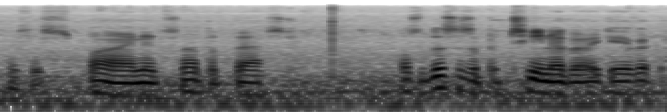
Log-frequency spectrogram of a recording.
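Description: A man's voice: on the low side, little pitch movement, a little fast, gravelly. A man casually talking to himself while he carves wood in a backyard, picked up by a camera mic on the ground. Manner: offhand, muttering to himself while working. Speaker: outdoor knife vlogger. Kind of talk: casual demonstration talk. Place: backyard outdoors by a chain-link fence. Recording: outdoor ambience noise, passing cars. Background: outdoor ambience with passing cars and insects.

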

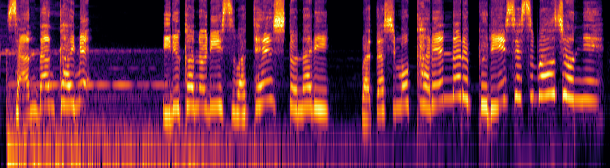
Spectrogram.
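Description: A woman's voice: very high voice, expressive, normal speed, fairly bright tone. A woman voicing a cheerful, devout young maiden for an anime mobile game, speaking politely and earnestly. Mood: cheerful, sweet. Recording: studio voice over game music. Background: game music.

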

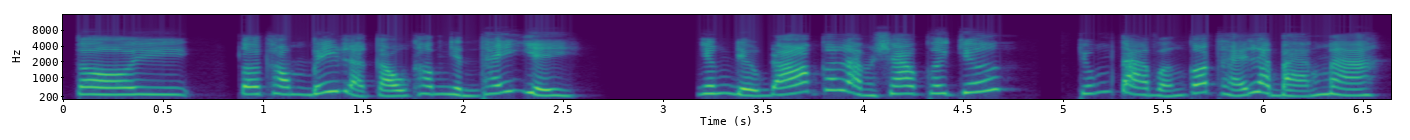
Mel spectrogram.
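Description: A woman's voice: high-pitched, lively intonation, normal speed, dry recording, dull audio. A woman voicing a friendly, eager young dog in a cartoon, with an earnest, coaxing manner. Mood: earnest, reassuring. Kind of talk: dubbed cartoon acting.

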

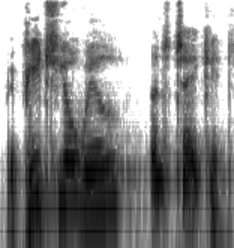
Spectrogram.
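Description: An actor playing a commanding, proud king in a classical verse audio drama, with a husky voice. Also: high voice, lively intonation, unhurried, darkish tone, lo-fi sound, exaggerated voice. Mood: gracious. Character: commanding king, proud, easily roused to indignation.

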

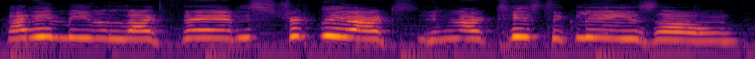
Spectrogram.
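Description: Man doing a very high, shy young woman. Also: normal speed, fairly bright tone, soft background music. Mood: flustered. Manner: falsetto, hesitant. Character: shy young woman musician, flustered and earnest.

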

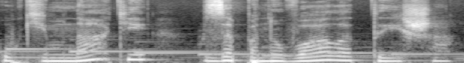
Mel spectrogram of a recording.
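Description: A woman's voice: lowish voice, unhurried, dark tone. A woman storyteller narrating a bedtime fairy tale expressively for children. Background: music.

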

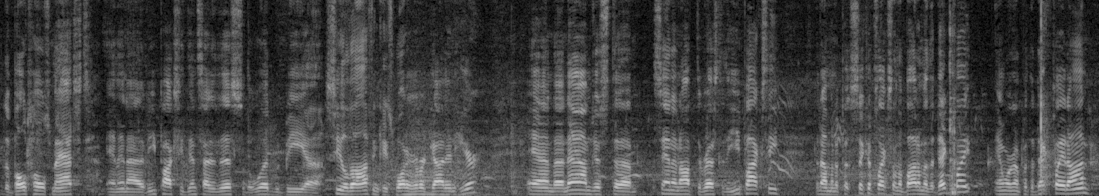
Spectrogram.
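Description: A man's voice: medium pitch, steady tone, fast, fairly bright tone, slight background noise. A middle-aged man giving a casual step-by-step how-to on his sailboat, plainly explaining with fillers, recorded on a camera mic. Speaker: sailing vlogger. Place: on a sailboat deck, outdoors and in the cabin.

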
